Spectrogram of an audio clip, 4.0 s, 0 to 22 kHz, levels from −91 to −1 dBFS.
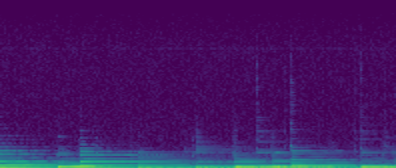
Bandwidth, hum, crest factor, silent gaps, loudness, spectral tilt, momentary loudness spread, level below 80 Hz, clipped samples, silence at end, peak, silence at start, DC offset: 3.2 kHz; none; 12 dB; none; -28 LUFS; -11 dB/octave; 9 LU; -62 dBFS; under 0.1%; 0 s; -14 dBFS; 0 s; under 0.1%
